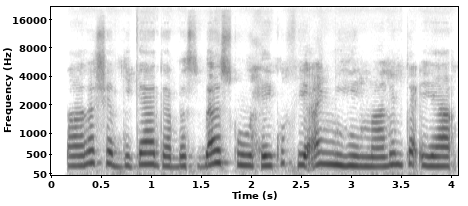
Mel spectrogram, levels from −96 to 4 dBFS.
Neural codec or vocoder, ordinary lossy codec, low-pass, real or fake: codec, 44.1 kHz, 2.6 kbps, SNAC; none; none; fake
